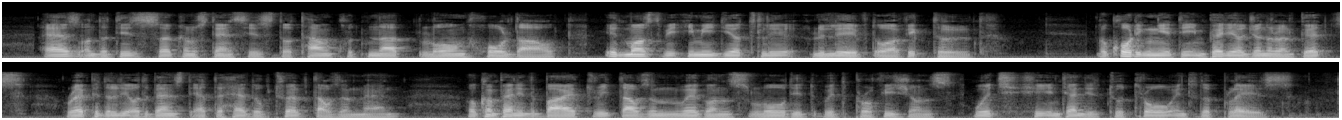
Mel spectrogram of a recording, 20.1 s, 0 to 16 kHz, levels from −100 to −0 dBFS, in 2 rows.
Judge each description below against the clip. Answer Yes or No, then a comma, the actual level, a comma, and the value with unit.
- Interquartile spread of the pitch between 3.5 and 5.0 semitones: No, narrow, 2.4 semitones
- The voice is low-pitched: Yes, very low, 95 Hz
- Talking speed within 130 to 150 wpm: Yes, average, 140 wpm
